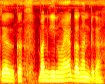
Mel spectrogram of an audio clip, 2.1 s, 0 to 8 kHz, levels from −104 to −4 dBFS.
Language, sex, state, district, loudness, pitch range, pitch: Wancho, male, Arunachal Pradesh, Longding, -16 LUFS, 125-150 Hz, 140 Hz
